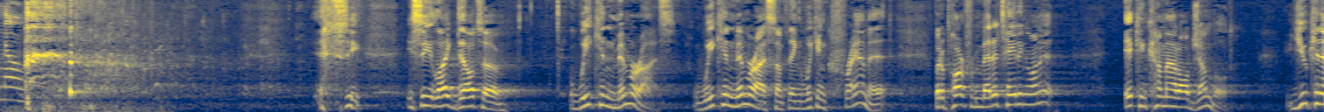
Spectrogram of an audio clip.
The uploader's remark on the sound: Recorded live on 10/7/18 at The Fellowship at Mt Juliet.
